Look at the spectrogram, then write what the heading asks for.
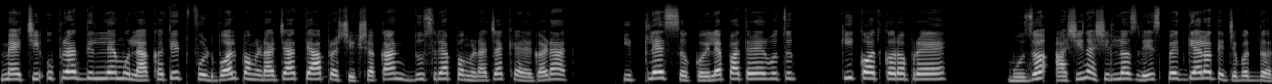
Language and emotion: Goan Konkani, disgusted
